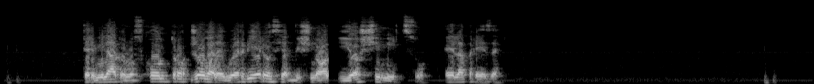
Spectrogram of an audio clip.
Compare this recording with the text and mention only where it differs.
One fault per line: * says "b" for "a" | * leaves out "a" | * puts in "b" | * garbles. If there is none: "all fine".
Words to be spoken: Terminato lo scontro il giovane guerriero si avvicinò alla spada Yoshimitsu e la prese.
* leaves out "il"
* leaves out "alla spada"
